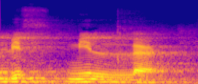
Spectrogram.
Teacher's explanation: Lafaz Allah kita baca tipis karena sebelumnya huruf yang berharokat kasroh atau i.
